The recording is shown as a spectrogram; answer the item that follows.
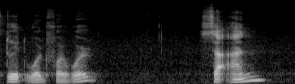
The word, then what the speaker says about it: saan: Saan ka galing. Saan is spelled as S-A-A-N.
